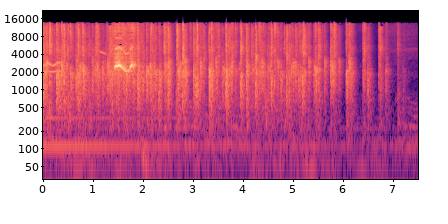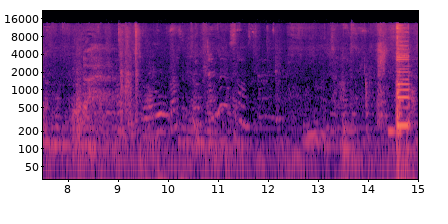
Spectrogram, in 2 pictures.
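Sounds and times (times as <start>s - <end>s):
short sharp whistle: 0.0s - 2.1s
audience clapping: 0.0s - 7.4s.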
